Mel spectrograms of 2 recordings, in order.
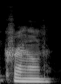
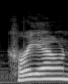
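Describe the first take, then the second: First: It sounds like one syllable, rhyming with town. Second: It has two syllables with a clear y sound. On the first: "I think I should just say crown" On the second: "Crayon at least gets the Y across"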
